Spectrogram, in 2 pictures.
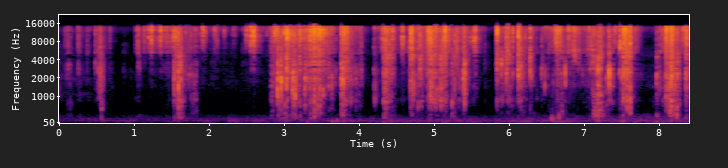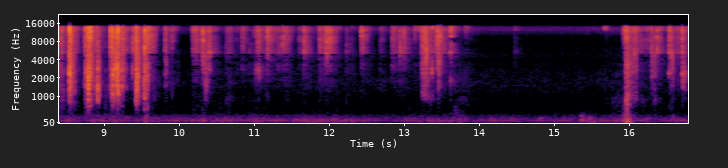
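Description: Small plastic bag crinkling and rustling in irregular bursts as it is handled and put away, dying down near the end.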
